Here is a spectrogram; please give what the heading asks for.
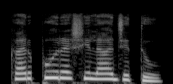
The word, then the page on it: ಕರ್ಪೂರಶಿಲಾಜಿತ್ತು: kannada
